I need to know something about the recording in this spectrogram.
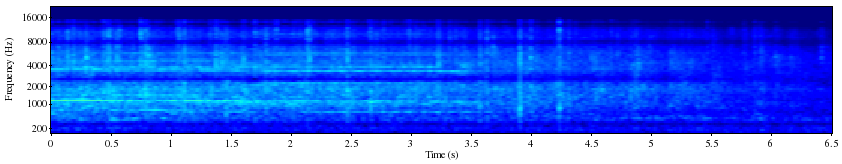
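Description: Audience applauding, the clapping dying away toward the end.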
